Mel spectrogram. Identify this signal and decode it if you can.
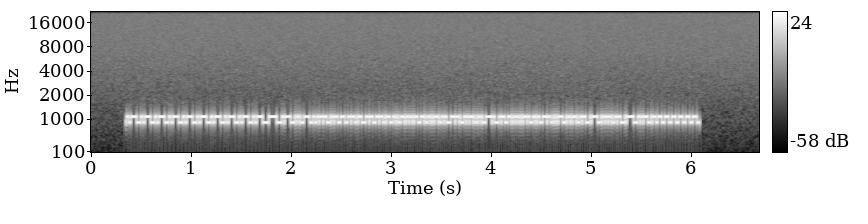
NAVTEX (SITOR-B), 100 baud, 170 Hz shift, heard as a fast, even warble, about 1000 Hz centre. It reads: ZCZC CE11 FORECAST:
